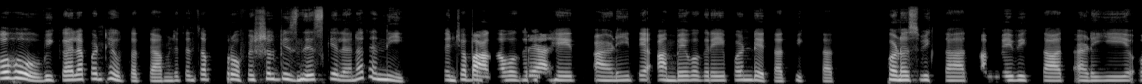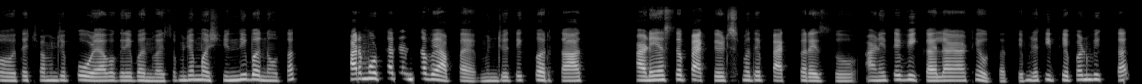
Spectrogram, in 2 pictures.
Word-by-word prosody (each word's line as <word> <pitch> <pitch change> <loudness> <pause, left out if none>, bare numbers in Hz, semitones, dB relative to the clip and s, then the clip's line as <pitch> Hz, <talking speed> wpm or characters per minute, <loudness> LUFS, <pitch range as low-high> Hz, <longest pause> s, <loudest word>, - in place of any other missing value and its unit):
हो, 290 - +9
हो, 275 - +7
विकायला 205 +3 +3
पण 255 -2 +1
ठेवतात 185 -10 -1
त्या. 165 -1 0
म्हणजे 170 +2 -5
त्यांचा 205 +3 -2 0.2
प्रोफेशनल 225 +1 +1
बिझनेस 225 -1 +3
केलाय 210 -7 0
ना 250 +7 0
त्यांनी. 225 - +2 0.4
त्यांच्या 205 +2 0
बागा 185 -1 +5
वगैरे 200 +1 -2
आहेत 195 0 0 0.2
आणि 190 0 0
ते 210 - 0
आंबे 195 -1 +2
वगैरे 195 -1 -1
पण 205 0 -1
देतात 165 -5 -2
विकतात, 155 -4 -8 0.5
फणस 205 -2 +4
विकतात, 185 -3 -2
आंबे 190 +1 -3
विकतात 185 -2 -1 0.2
आणि 180 +1 -2
अ, 185 -2 -1
त्याच्या 190 -1 -5
म्हणजे 185 +1 -1
पोळ्या 180 -4 +3
वगैरे 180 0 -1
बनवायचं 170 -1 -2
म्हणजे 195 +2 0
मशीननी 200 0 +1
बनवतात 185 -1 0 0.6
फार 250 +2 +8
मोठा 275 0 +3
त्यांचा 260 -1 -2
व्याप 180 -6 +3
आहे. 160 -3 0
म्हणजे 165 +2 -3
ते 195 - -3
करतात 180 -2 +2 0.6
आणि 195 +1 +6
असं 215 +2 +2
पॅकेट्समध्ये 190 +1 +1
पॅक 170 - +2
करायचं 165 -3 -2 0.2
आणि 185 +1 -1
ते 215 - +1
विकायला 180 -3 +2
ठेवतात 155 - -3
ते. 155 - -12
म्हणजे 190 +2 -2
तिथे 210 -1 -2
पण 220 0 +1
विकतात 220 -2 -2
190 Hz, 160 wpm, -22 LUFS, 180-210 Hz, 0.6 s, हो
